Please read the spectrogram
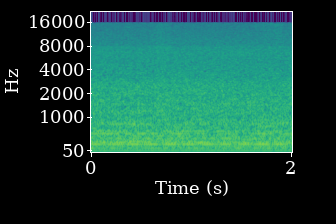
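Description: Steady room noise: a low hum with an even hiss and a faint steady tone, with no other event.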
